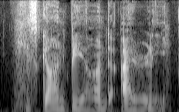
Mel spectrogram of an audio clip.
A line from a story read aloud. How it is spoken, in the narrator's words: whispered Todd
